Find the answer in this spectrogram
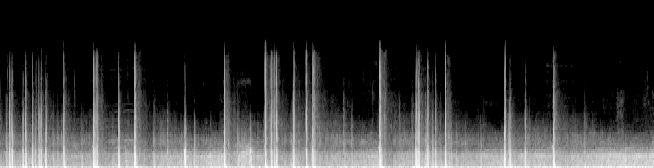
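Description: Fireworks display: a dense barrage of aerial shell bursts, many sharp bangs in quick, irregular succession over a continuous low rumble.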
